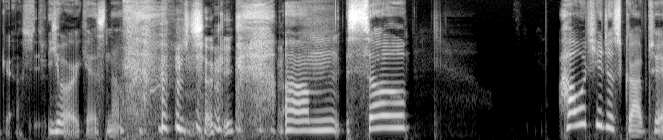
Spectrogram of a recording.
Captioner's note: both laugh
